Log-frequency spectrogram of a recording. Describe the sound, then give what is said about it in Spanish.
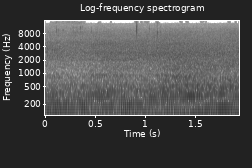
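A motorcycle engine rumbles steadily as it passes by, its low, throaty drone holding at an even loudness for the whole two seconds, with no one speaking. “Saludos a la moto.”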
